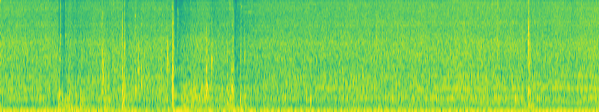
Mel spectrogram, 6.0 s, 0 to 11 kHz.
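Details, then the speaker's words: 1991 Mercedes-Benz 300SL (R129) power soft top lowering: hydraulic pump hum with clicks and snaps as parts lock into place; normal factory operation, loud by design. "a power top was a new thing and they didn't know how to make everything seamless and quiet and so there are some noises from Hydraulics with stuff locking and clicking and snapping into place take a listen to the top going down"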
